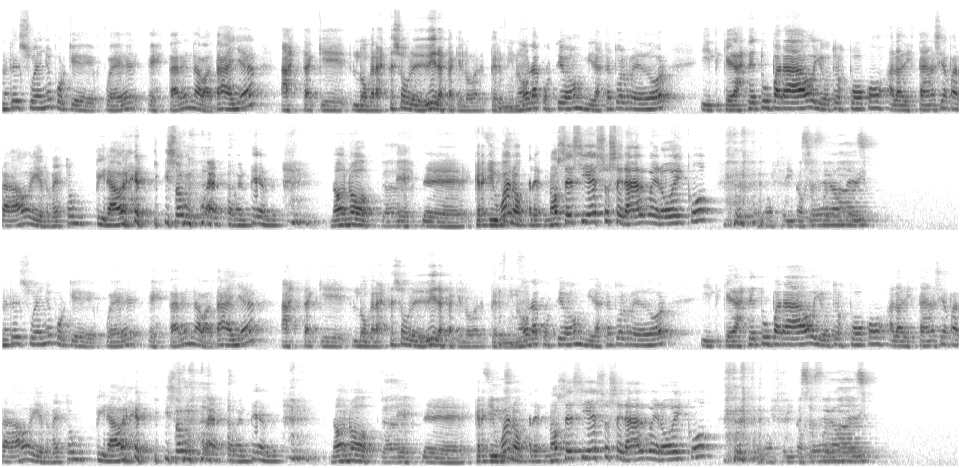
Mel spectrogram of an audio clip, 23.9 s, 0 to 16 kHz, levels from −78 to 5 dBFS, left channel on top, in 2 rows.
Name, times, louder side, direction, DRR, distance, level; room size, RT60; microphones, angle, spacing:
voice 1, 0.0-3.2 3.5-8.4 8.7-15.6 16.1-16.6 16.9-20.8 21.4-22.8, left 3 dB, 70° left, 0.8 m, -24 dB
voice 2, 14.1-14.6 15.5-15.8 16.1-16.3 16.7-17.0 18.1-18.4 21.0-22.8, equal, 65° right, 6.2 m, -33 dB
16.5 x 16.0 x 3.0 m
head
